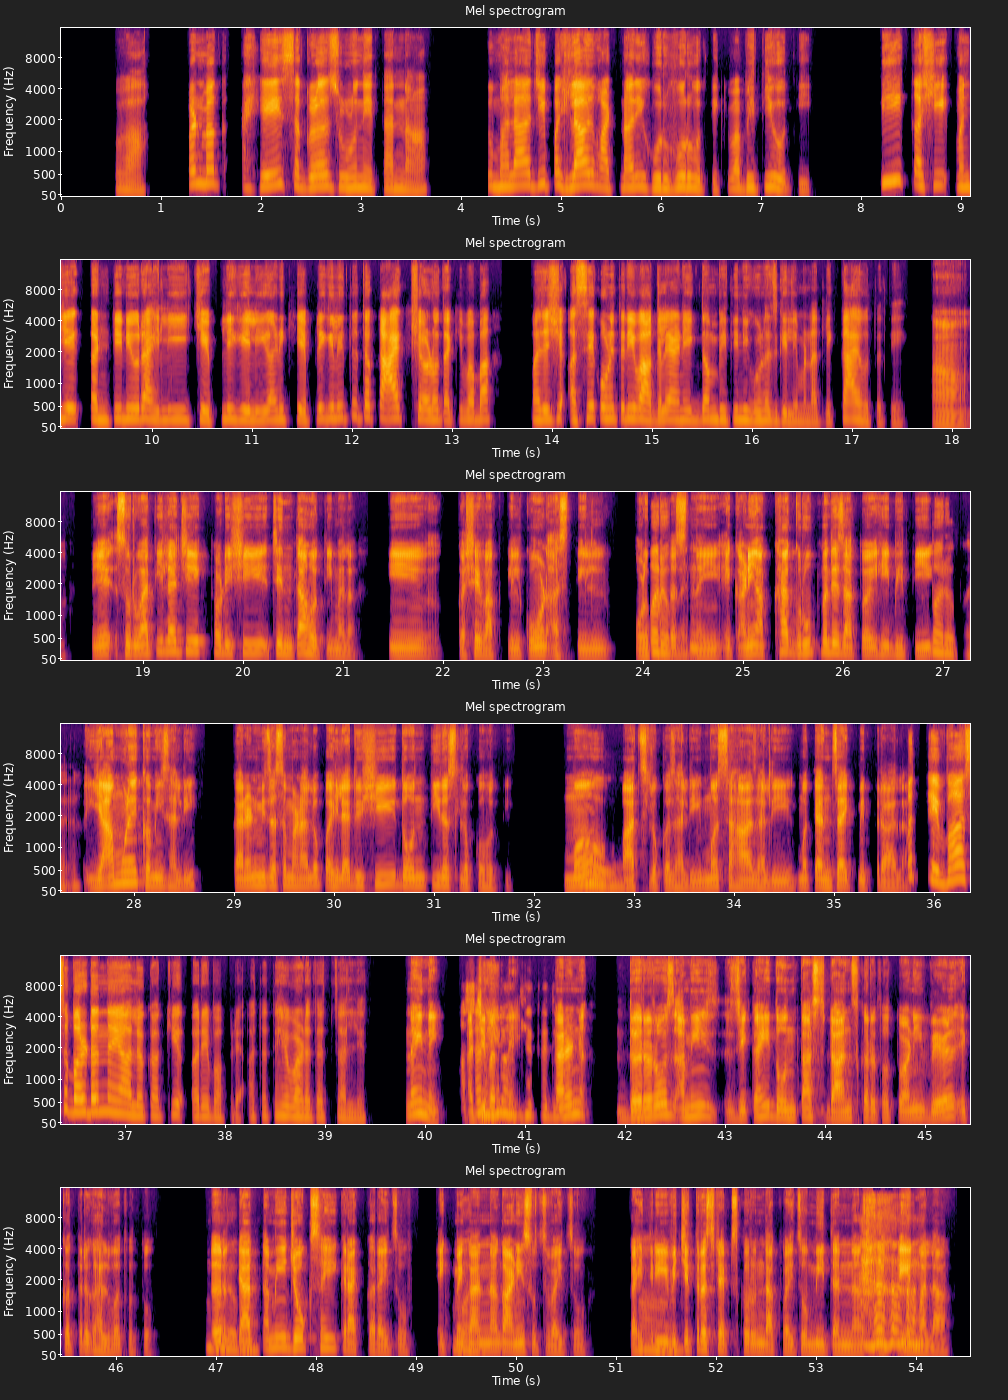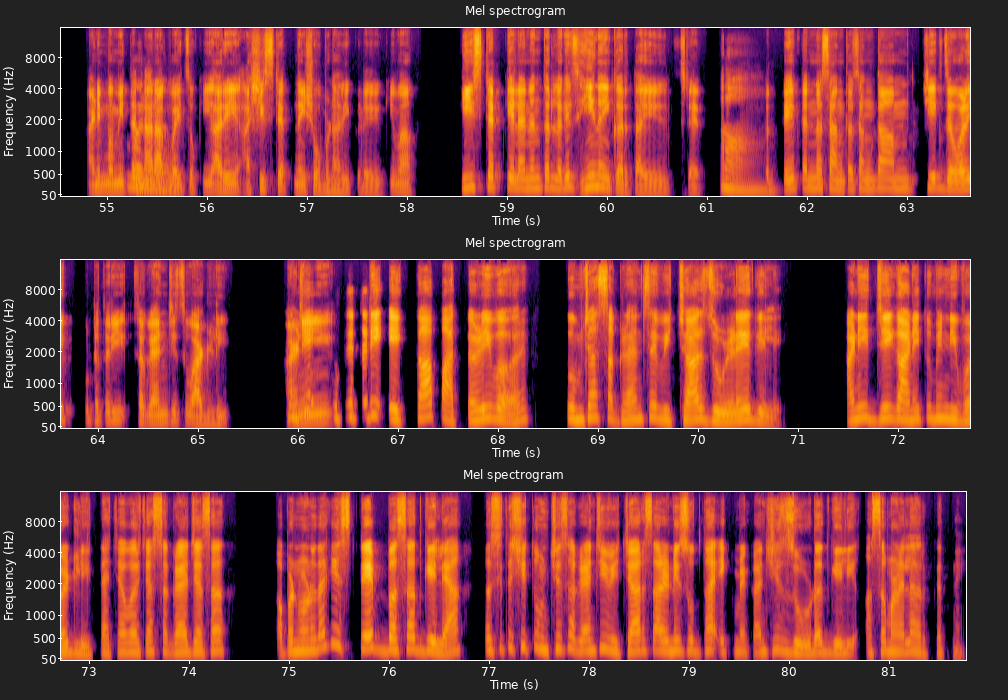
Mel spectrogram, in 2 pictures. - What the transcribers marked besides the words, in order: in English: "कंटिन्यू"; in English: "ग्रुपमध्ये"; in English: "बर्डन"; laughing while speaking: "असं नाही वाटलं कधी?"; in English: "डान्स"; in English: "स्टेप्स"; laugh; in English: "स्टेप"; in English: "स्टेप"; in English: "स्टेप"; in English: "स्टेप"
- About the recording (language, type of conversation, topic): Marathi, podcast, छंदांमुळे तुम्हाला नवीन ओळखी आणि मित्र कसे झाले?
